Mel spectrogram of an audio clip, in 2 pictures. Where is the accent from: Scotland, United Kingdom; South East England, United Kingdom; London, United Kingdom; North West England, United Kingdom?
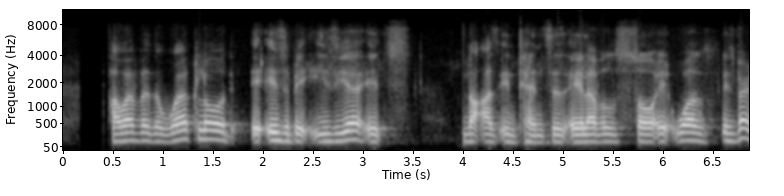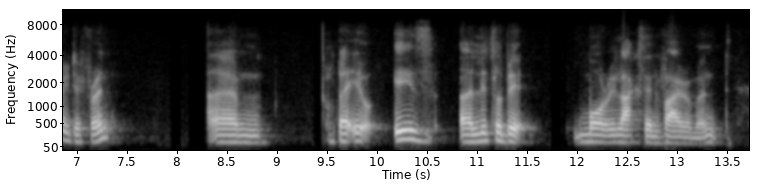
North West England, United Kingdom; Blackburn; I'm a third year law student at Lancaster Uni. I'm originally from Blackburn. I was born there. My parents were also born in Blackburn. My grandparents immigrated from India, from Gujarat. I studied at Blackburn College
